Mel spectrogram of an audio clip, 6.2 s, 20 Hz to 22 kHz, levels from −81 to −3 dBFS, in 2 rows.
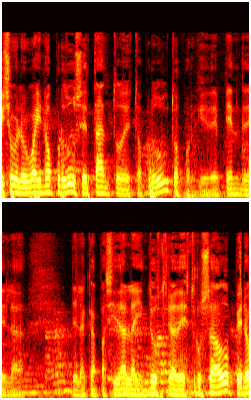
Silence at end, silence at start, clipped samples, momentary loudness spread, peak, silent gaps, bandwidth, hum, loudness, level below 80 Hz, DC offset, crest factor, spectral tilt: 0 s; 0 s; under 0.1%; 14 LU; 0 dBFS; none; 12 kHz; none; -16 LUFS; -32 dBFS; under 0.1%; 16 dB; -5.5 dB/octave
